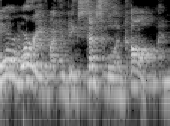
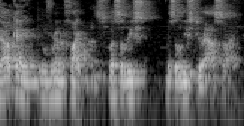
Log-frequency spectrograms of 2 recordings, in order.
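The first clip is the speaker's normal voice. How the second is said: calm quiet resolve; 5 semitones lower, 7 dB quieter than usual. Retold or imitated. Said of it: "that sudden deceleration".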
